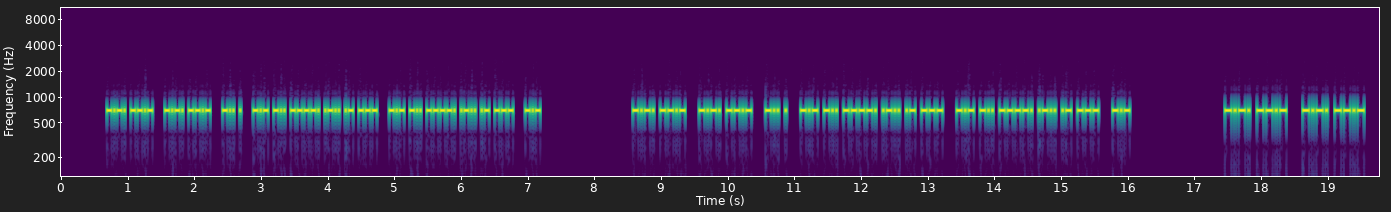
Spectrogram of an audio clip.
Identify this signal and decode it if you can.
Morse code, heard as a keyed tone, about 48 wpm, 700 Hz. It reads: CQ CQ DE KD9LAO KD9LAO K CQ CQ DE KD9LAO KD9LAO K CQ CQ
